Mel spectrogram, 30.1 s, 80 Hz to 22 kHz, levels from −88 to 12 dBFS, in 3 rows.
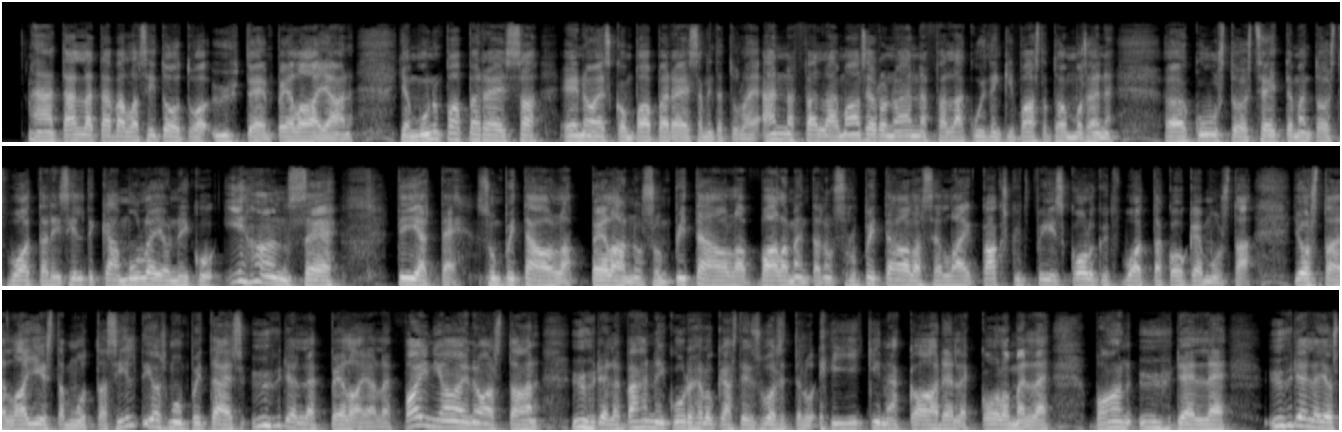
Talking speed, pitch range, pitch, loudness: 145 wpm, 125-155 Hz, 135 Hz, -17 LUFS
